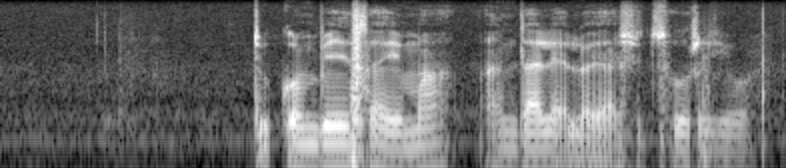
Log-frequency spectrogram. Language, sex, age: Tsonga, male, 21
